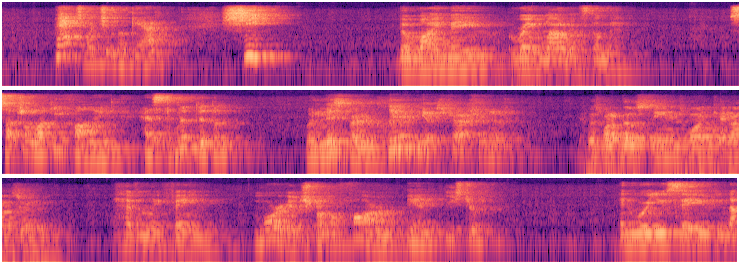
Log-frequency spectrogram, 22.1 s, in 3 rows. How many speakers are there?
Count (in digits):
5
